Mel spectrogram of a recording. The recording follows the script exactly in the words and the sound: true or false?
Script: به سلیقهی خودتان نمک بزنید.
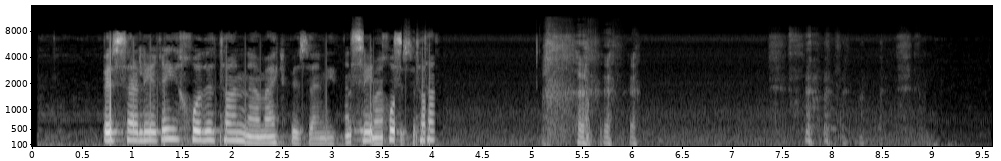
false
